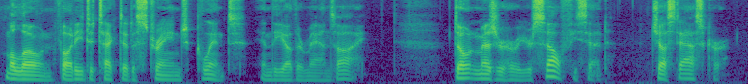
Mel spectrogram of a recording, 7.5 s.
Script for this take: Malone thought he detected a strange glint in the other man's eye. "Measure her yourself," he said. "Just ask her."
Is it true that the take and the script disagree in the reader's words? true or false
true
